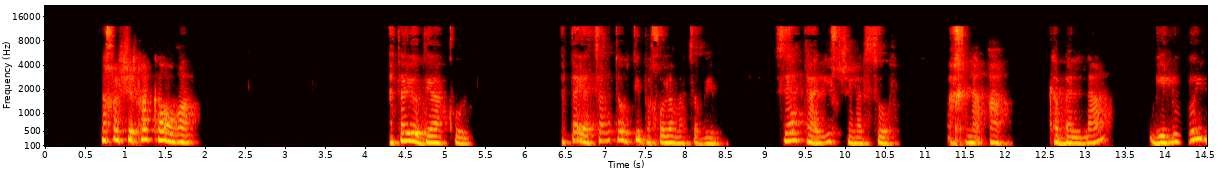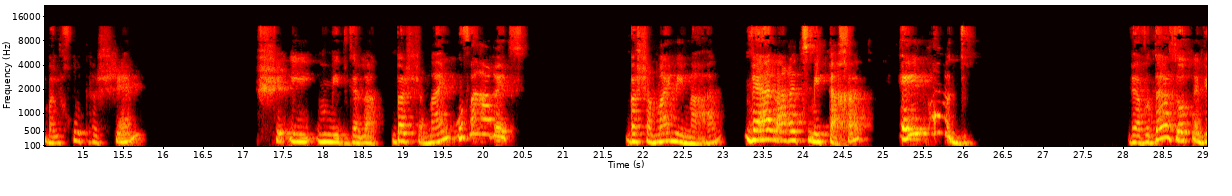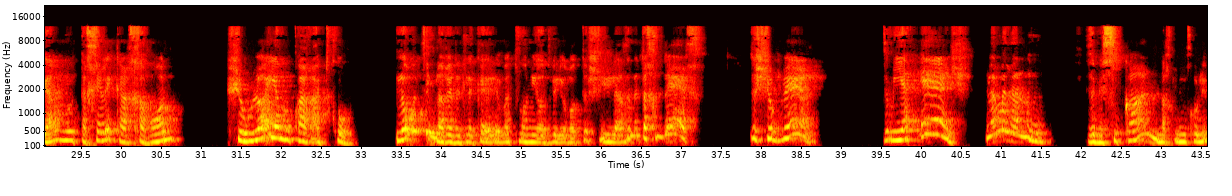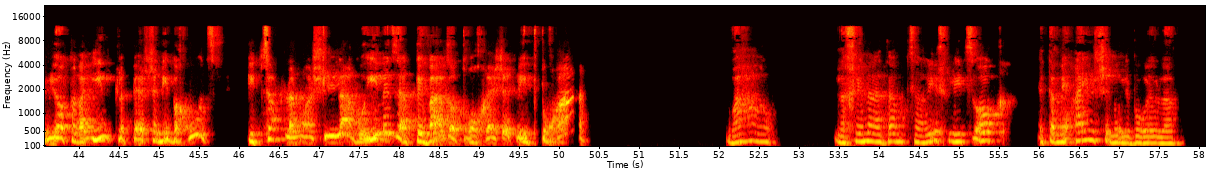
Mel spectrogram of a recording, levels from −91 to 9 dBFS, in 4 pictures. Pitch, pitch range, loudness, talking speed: 215 Hz, 190-260 Hz, -23 LUFS, 95 wpm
